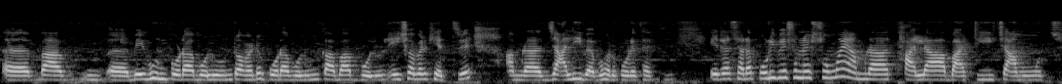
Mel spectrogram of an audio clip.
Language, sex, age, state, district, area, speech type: Bengali, female, 18-30, West Bengal, Kolkata, urban, spontaneous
